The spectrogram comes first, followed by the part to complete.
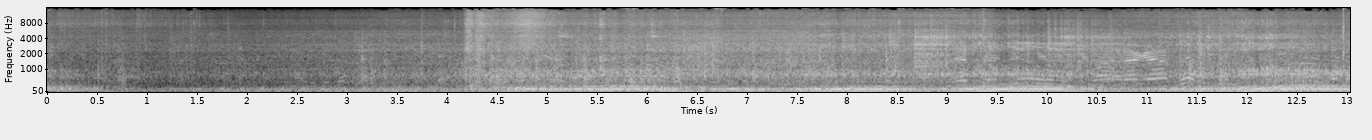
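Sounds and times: buggy engine revving: 0.0 - 0.9, 4.1 - 13.0.

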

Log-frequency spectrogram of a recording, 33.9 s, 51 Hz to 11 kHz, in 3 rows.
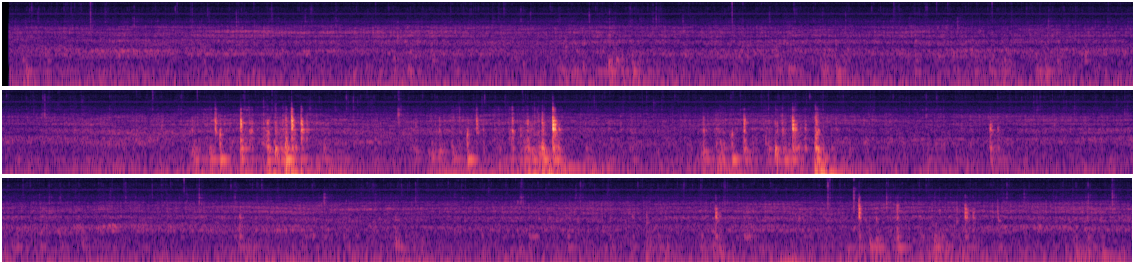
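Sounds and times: underwater wavering hum: 0.1 - 33.9
sharp knocks and crackles: 12.8 - 21.5, 27.7 - 33.9.

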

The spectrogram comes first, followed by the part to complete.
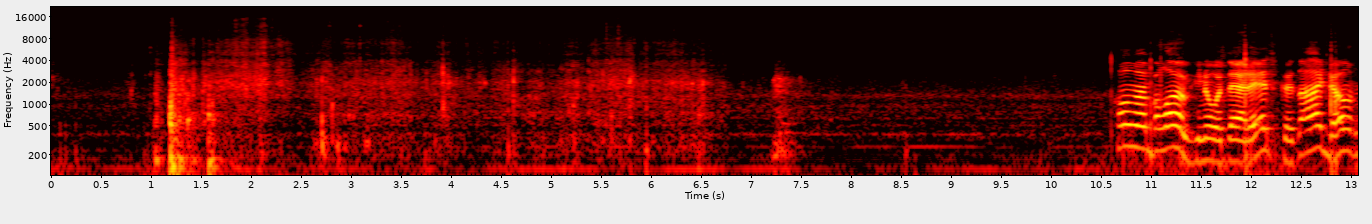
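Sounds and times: plastic bag rustling: 1.3 - 7.2
small clicks of items shifting: 1.9 - 6.8.

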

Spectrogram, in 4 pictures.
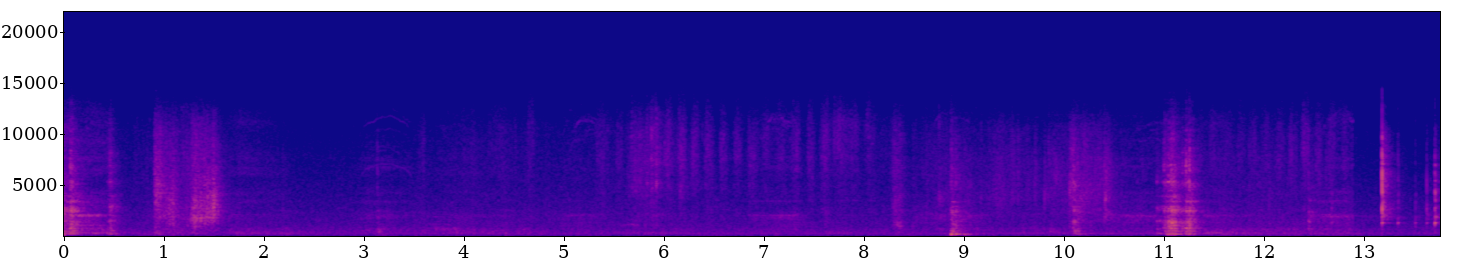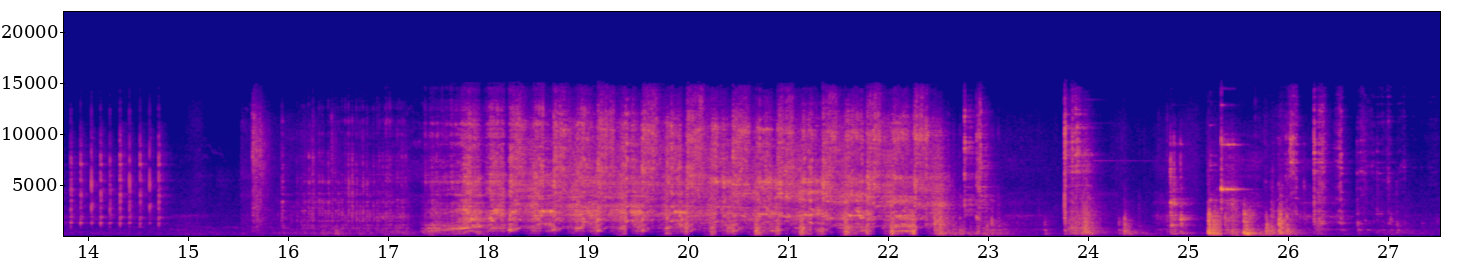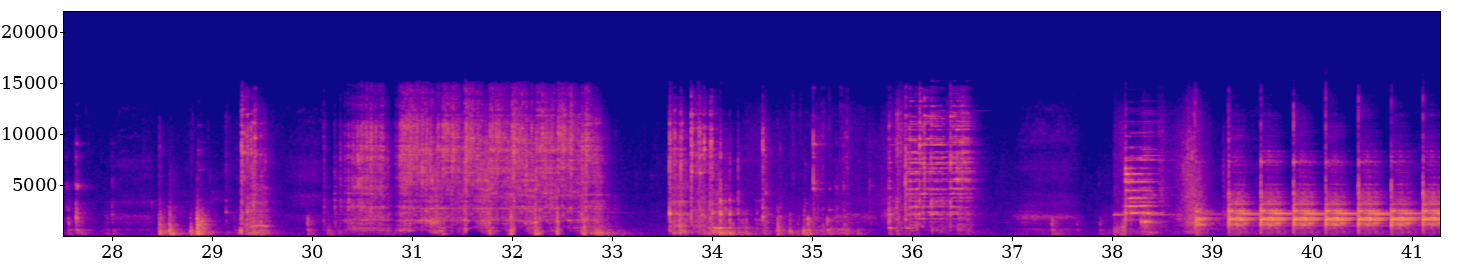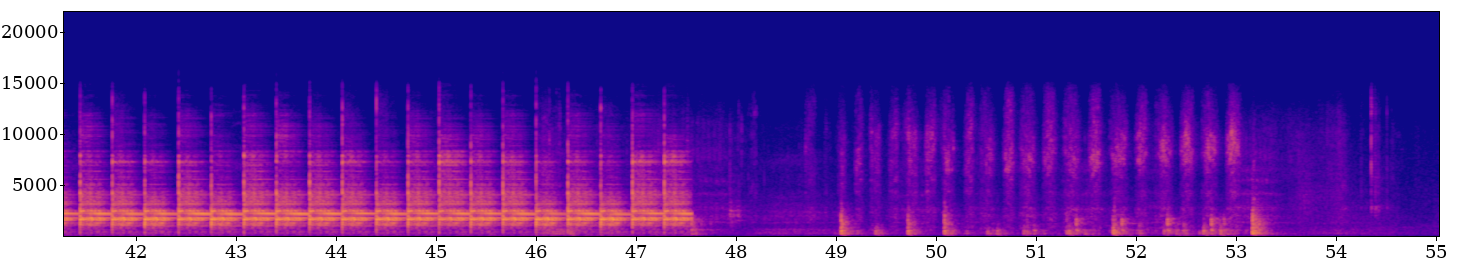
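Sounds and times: pitched metal scraping: 17.3 - 23.0, 30.2 - 33.0
hand file strokes: 17.4 - 22.6, 30.3 - 32.8, 48.7 - 54.2.

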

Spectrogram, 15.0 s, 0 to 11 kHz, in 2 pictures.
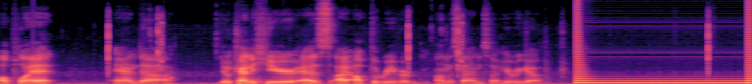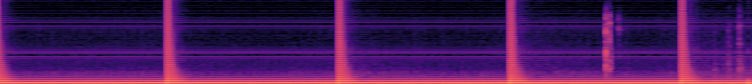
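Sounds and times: synthesizer note with reverb: 5.8 - 15.0.

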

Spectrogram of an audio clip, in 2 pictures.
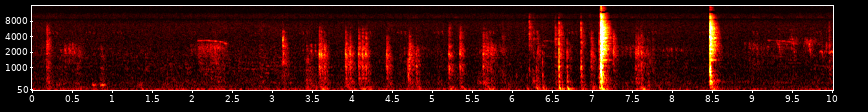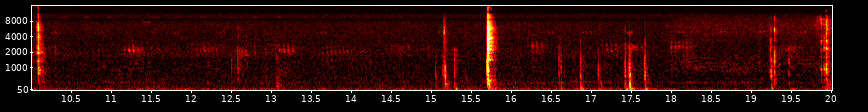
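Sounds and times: faint clicks and taps: 3.0 - 8.7, 9.8 - 10.4, 15.0 - 18.1, 19.2 - 20.0.

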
